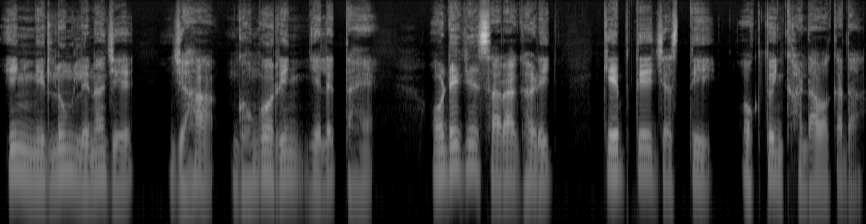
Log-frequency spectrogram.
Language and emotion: Santali, sad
